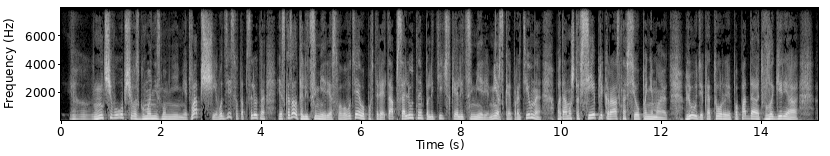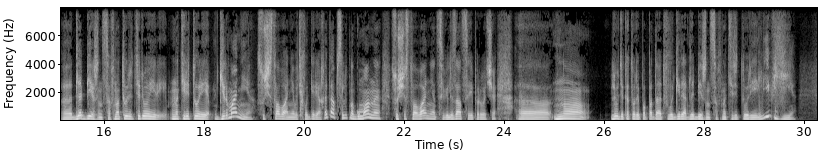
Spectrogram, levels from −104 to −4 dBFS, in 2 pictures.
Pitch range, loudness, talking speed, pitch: 130-165 Hz, -26 LUFS, 130 wpm, 145 Hz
